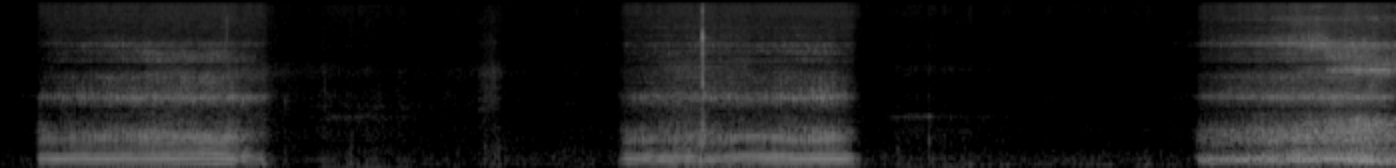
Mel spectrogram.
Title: Snoring frenzy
